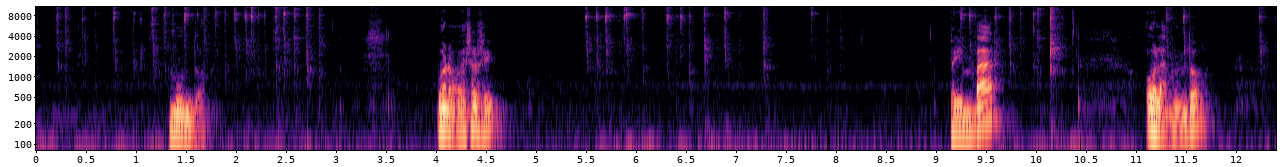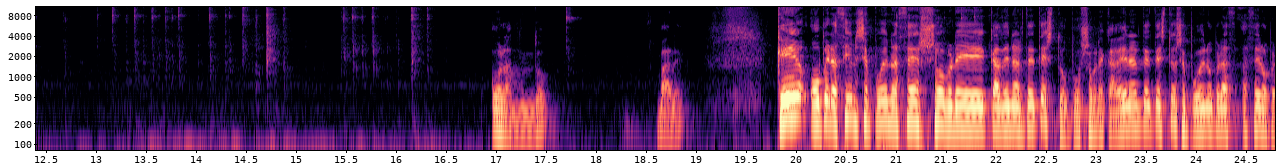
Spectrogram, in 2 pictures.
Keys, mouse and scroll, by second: 0.0-2.9 typing, 5.3-7.7 typing, 8.9-10.3 typing, 11.4 ctrl+p, 12.2 ctrl+p, 13.1 Left, 13.3 Left, 13.5 Left, 13.6 Left, 14.4 BackSpace, 14.6 Return, 15.5 ctrl+p, 15.7 ctrl+p, 16.1 Return, 21.7 ctrl+l.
